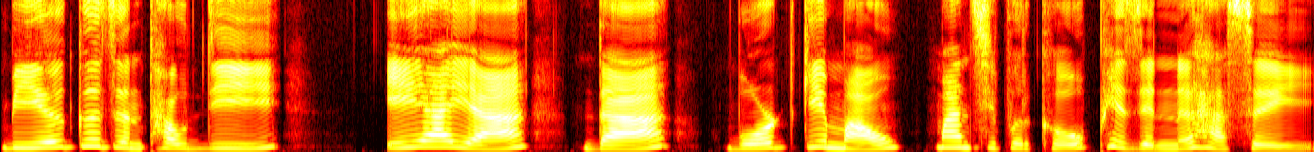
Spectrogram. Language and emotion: Bodo, happy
